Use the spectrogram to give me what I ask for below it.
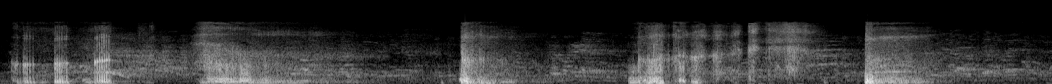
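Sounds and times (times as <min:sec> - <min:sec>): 
person imitating loud snoring: 0:00.0 - 0:03.6, 0:04.6 - 0:05.4, 0:06.3 - 0:09.5
laughter: 0:00.0 - 0:10.5.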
